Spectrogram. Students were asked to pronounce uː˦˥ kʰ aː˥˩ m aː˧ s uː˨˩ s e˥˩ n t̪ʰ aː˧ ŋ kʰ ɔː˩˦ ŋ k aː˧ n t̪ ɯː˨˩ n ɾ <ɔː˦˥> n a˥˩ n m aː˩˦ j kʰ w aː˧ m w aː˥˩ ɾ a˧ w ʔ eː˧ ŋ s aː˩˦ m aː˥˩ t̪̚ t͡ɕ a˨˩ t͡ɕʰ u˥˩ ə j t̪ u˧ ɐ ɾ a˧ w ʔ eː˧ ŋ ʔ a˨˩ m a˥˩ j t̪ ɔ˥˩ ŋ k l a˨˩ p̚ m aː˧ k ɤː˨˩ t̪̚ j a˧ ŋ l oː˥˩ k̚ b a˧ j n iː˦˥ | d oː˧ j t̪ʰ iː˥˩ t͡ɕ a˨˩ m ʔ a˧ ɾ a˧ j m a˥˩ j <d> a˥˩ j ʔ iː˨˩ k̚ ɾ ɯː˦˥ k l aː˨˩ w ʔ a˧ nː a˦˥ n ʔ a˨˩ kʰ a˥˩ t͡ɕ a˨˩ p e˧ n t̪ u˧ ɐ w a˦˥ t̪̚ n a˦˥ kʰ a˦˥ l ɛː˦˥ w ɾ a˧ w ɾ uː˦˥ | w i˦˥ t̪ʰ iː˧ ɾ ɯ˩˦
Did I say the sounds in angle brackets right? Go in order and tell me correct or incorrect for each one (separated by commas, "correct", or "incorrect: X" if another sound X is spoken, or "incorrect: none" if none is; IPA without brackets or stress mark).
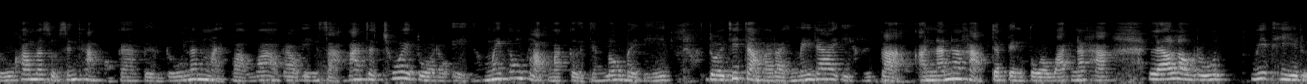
incorrect: uː˦˥, correct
